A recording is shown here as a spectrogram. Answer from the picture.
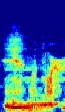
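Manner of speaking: soft whisper under her breath; hushed aside while crafting. Real, not acted. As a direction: whisper it to yourself while working. Quiet counting to herself.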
